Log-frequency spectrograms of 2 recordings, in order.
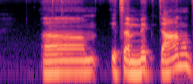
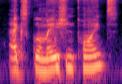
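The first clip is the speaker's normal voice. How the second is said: ordinary talk, nothing marked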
